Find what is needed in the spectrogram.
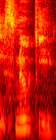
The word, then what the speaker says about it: Snooki: Snoochie? – Snooki. – Snooki. – Smelled, smelled just like it's spelled. – That's exactly. Smells just like it's spelled. Yeah. You know, it's Snooki.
